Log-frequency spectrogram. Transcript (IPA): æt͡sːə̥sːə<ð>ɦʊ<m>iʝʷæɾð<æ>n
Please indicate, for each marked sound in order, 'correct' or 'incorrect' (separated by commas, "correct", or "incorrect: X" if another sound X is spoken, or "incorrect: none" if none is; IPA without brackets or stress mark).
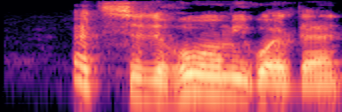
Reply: correct, correct, correct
